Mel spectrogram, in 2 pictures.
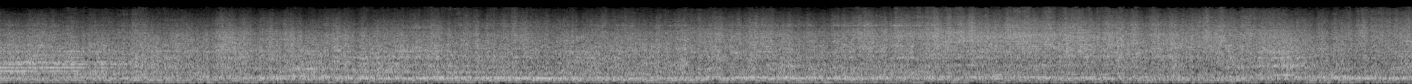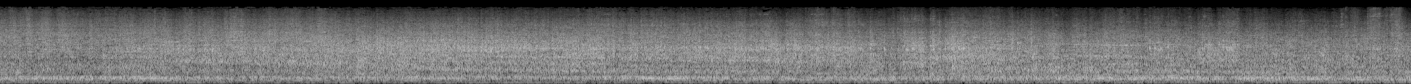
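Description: Freight train's covered hopper and tank cars rolling past: steady noise of steel wheels running on the rails.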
